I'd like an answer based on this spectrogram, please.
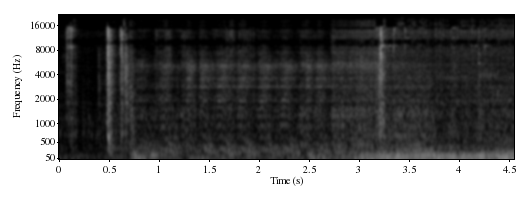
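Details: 1967 Alfa Romeo Giulia 1300 TI, very original, cold (about 28–32°), unrun for a week, on choke after fuel pump priming: brief cranking, then catches into a low, uneven but steadily building run. Normal cold start.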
